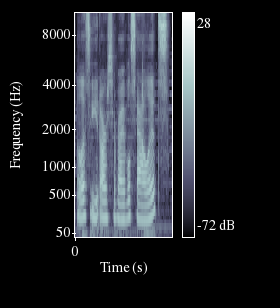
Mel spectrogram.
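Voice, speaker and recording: A woman talks through her gameplay in a loose, chatty way, thinking out loud and getting excited at surprises. Her pitch sits in the middle range. Soft music plays faintly behind her. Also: normal speed, gravelly. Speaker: let's play host. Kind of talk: casual gameplay commentary.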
